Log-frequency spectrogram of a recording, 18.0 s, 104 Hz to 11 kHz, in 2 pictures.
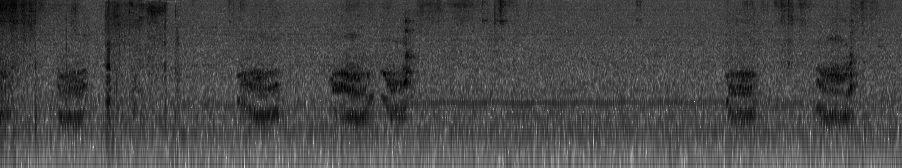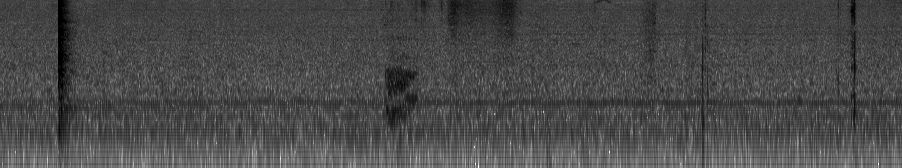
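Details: An 11-month-old female tortie tabby and white Maine Coon cat (Felis catus) gives short, chirping trills in small clusters, with one sharp knock partway through.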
